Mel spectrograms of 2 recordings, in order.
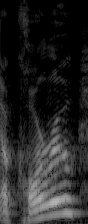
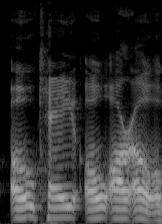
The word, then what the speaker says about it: Okoro: mispronounced that his name his name is spelled out pretty phonetically you know it's o-k-o-r-o okoro I don't know how you I don't know how you keep saying okoru his broadcast partner was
